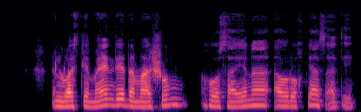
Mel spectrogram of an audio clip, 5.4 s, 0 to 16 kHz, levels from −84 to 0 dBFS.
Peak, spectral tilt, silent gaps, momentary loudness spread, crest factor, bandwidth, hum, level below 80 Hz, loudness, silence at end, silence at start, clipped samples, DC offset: -8 dBFS; -7 dB/octave; 2.85-3.01 s; 11 LU; 22 dB; 11.5 kHz; none; -70 dBFS; -29 LUFS; 0.15 s; 0.55 s; under 0.1%; under 0.1%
